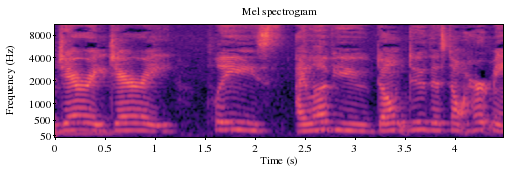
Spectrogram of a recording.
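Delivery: play-acted begging tone, mild half-yell. Retelling how the mother yelled at the father: imitating someone yelling a plea. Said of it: "she's yelling".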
